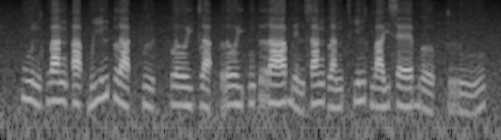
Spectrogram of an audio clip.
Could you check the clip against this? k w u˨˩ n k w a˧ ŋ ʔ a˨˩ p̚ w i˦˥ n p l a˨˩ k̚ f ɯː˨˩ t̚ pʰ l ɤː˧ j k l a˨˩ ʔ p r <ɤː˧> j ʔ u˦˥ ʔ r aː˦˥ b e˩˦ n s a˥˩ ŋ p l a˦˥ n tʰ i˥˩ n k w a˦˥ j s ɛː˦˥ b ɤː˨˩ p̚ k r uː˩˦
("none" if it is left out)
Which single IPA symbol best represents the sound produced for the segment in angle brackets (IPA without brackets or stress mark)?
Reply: ɤː˧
